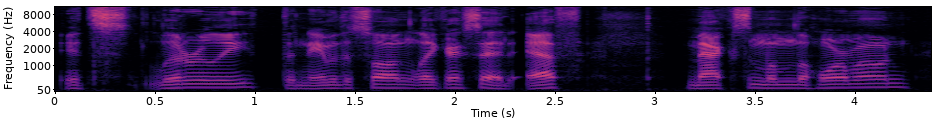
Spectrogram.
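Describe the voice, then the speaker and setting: Smooth-voiced man chatting on a podcast. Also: medium pitch, steady tone, fairly quick, no room sound, studio quality. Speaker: podcast guest. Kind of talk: casual fan podcast chat.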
